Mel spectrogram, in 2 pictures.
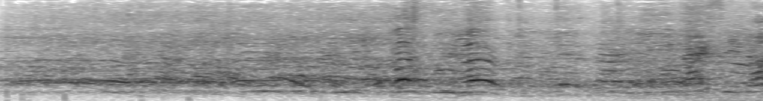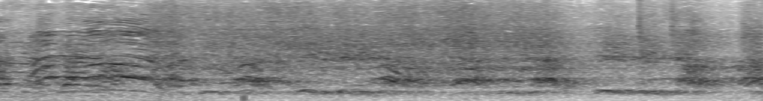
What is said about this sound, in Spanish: estos aficionados han entrado precisamente buscándolo bajo el grito de "el Barça es nuestro", y se ha producido esa pequeña avalancha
